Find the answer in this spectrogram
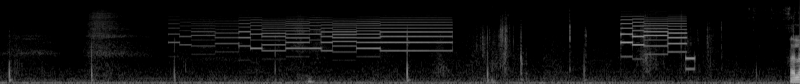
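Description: A mobile phone ringtone plays a melody of electronic beeping notes, starting about two seconds in and running for nearly three seconds. It rings again, louder and shorter, near the end, and the call is then answered.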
